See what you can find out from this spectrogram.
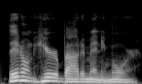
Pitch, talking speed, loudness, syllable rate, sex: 130 Hz, 295 wpm, -17 LUFS, 7.2 syllables/s, male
